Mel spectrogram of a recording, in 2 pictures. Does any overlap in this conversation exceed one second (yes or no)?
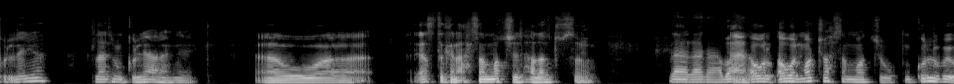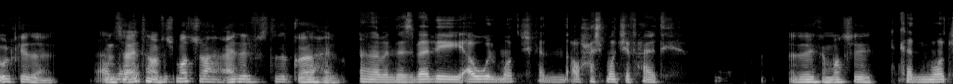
no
